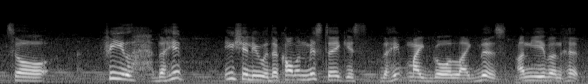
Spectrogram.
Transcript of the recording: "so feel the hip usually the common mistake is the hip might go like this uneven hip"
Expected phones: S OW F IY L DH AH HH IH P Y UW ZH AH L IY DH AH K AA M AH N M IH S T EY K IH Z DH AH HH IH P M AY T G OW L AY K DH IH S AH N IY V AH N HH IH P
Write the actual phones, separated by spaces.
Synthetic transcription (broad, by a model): S OW F IY L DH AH HH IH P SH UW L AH W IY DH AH K AA M AH N M IH S T EY K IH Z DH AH HH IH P M AY T G OW L AY K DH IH S AH N IY V AH N HH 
